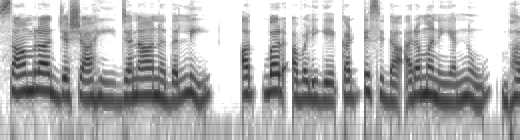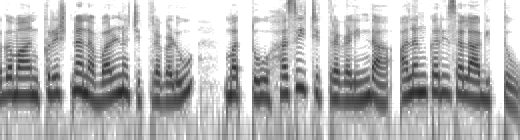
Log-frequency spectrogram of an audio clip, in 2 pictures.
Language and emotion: Kannada, neutral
